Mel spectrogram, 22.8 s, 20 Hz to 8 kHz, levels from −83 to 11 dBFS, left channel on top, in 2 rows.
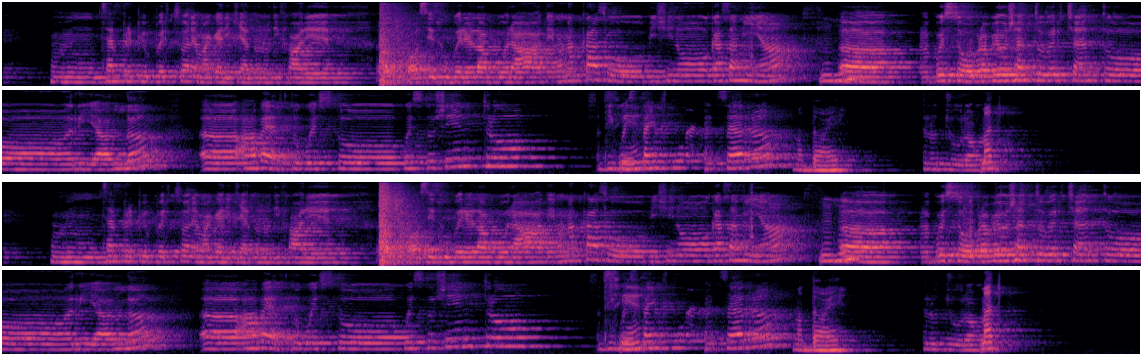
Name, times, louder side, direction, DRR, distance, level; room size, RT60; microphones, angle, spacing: voice 1, 0.5-7.9 8.4-8.9 9.2-13.0 13.4-16.7 17.3-19.2 20.6-21.2, left 1 dB, 60° left, 6.1 m, -28 dB
Gunshot gunfire, 3.1-3.2 3.5-3.6 3.8-5.4 5.7-6.1 6.3-6.5 7.3-7.5 8.1-8.2 8.6-10.2, right 3 dB, 75° right, 1.4 m, -32 dB
voice 2, 8.2-8.6 17.4-17.9 19.3-19.9 21.2-21.4, right 2 dB, 45° right, 0.6 m, -27 dB
21.0 x 17.0 x 7.5 m
head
